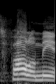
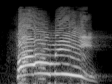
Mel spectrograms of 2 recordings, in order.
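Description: First: It is said timidly and sheepishly. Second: It is said strongly and forcefully.

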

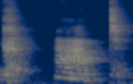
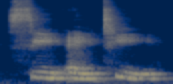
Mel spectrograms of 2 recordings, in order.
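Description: First: The letters are said as their speech sounds. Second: Each letter is said by its alphabet name. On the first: The speaker calls it right. "it sounds a lot closer to the word cat" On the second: The speaker calls it wrong. "that doesn't sound like cat"

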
